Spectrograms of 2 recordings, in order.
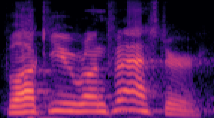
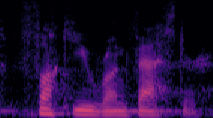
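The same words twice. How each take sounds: First: Much higher, much louder, slow barked order; drill sergeant yell. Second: Softly voiced taunt close to the ear; hushed, private dare to run faster; retold whisper. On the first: Retold or imitated. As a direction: yell it like a first sergeant driving a runner. Remembered first sergeant drill command. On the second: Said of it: "He whispers in my ear".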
